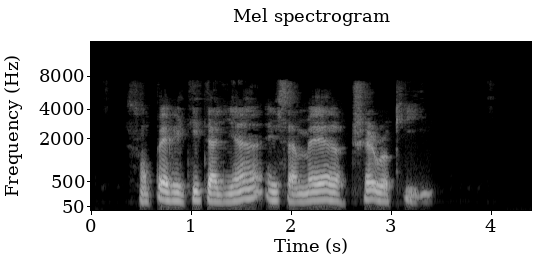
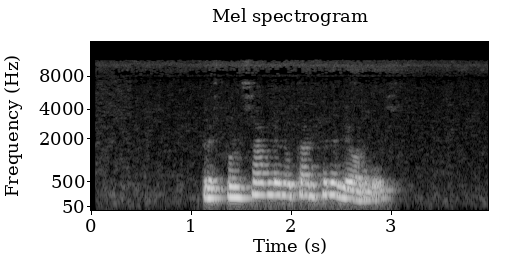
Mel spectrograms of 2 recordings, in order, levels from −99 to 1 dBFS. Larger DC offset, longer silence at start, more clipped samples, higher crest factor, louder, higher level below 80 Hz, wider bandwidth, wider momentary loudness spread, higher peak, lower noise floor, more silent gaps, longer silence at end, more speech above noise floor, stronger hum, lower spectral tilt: neither; second, 0.5 s vs 1.1 s; neither; about the same, 18 dB vs 16 dB; second, -33 LUFS vs -23 LUFS; second, -78 dBFS vs -68 dBFS; second, 7.6 kHz vs 11 kHz; first, 16 LU vs 9 LU; second, -16 dBFS vs -8 dBFS; first, -89 dBFS vs -65 dBFS; neither; about the same, 1 s vs 0.95 s; first, 56 dB vs 43 dB; neither; second, -7 dB/octave vs -10.5 dB/octave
